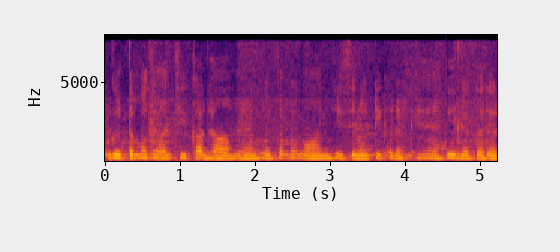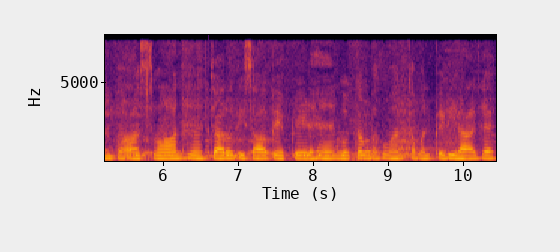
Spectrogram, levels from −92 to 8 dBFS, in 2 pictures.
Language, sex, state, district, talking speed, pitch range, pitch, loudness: Hindi, female, Andhra Pradesh, Anantapur, 155 wpm, 205-220 Hz, 210 Hz, -16 LUFS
